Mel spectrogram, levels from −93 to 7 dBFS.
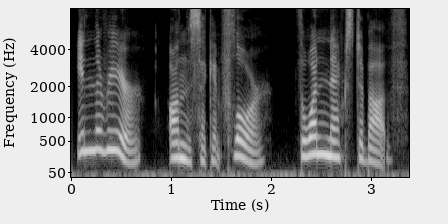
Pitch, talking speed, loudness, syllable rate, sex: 245 Hz, 175 wpm, -18 LUFS, 5.4 syllables/s, female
